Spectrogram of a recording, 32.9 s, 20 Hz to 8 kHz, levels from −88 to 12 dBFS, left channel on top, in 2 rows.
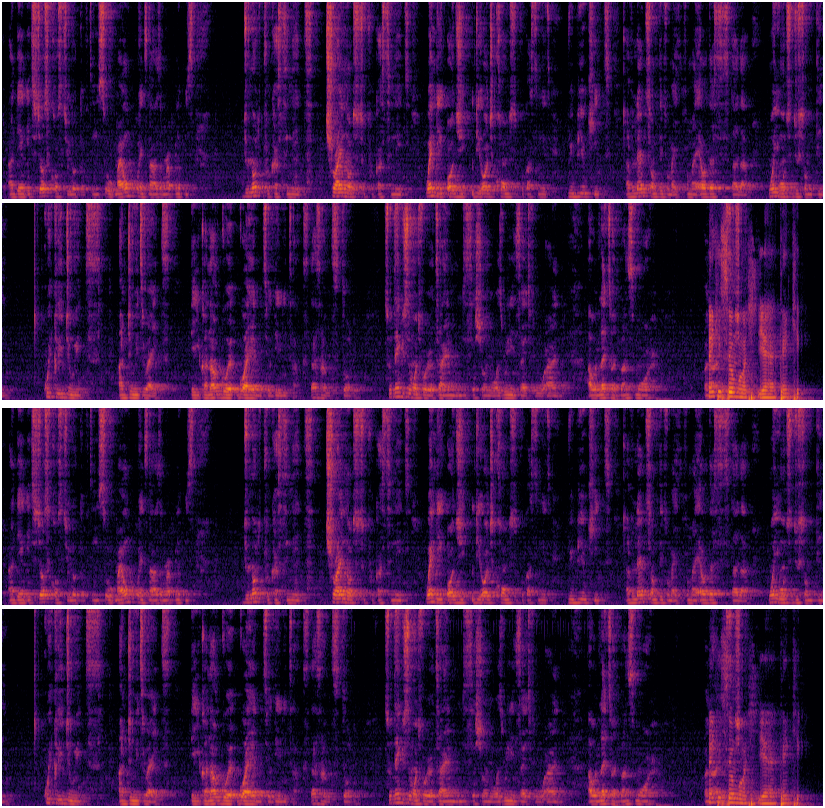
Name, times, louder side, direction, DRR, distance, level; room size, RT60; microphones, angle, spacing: voice 1, 0.1-3.8 4.8-6.2 6.5-8.0 8.5-10.9 11.3-12.1 12.5-14.9 15.3-16.5 17.3-18.4 18.7-19.7 20.2-23.5 24.1-27.6 28.1-29.5 30.5-31.2, left 1 dB, 15° left, 1.6 m, -30 dB
sound 1, 23.0-23.1 23.4-23.6 23.8-24.0 24.3-24.4 24.7-29.2, right 17 dB, 55° right, 0.6 m, -29 dB
voice 2, 30.6-32.4, left 5 dB, 70° left, 0.5 m, -23 dB
29.5 x 13.0 x 3.0 m
head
